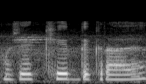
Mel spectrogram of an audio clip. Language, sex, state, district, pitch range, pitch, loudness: Hindi, male, Maharashtra, Solapur, 235-255 Hz, 245 Hz, -15 LUFS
